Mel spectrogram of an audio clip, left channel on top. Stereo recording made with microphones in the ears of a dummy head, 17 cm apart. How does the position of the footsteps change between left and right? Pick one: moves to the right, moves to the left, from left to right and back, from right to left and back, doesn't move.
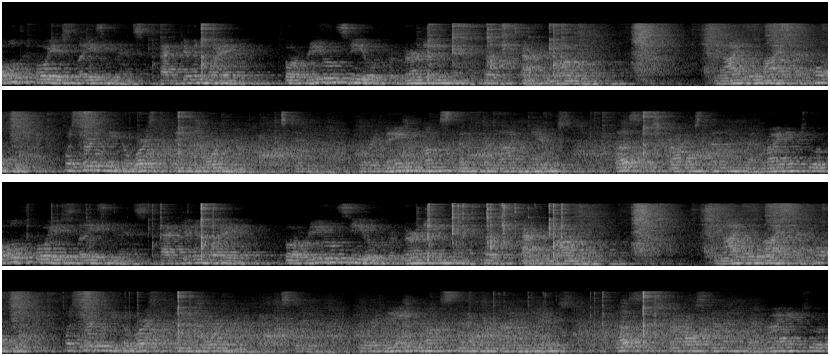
from right to left and back.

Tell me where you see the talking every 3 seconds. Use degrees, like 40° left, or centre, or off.
50° left, centre, 10° left, 40° left, 50° left, 50° left.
